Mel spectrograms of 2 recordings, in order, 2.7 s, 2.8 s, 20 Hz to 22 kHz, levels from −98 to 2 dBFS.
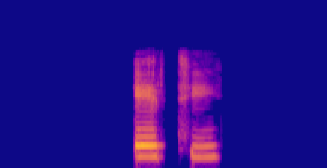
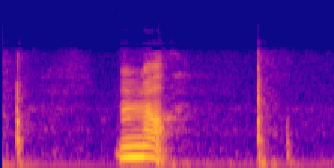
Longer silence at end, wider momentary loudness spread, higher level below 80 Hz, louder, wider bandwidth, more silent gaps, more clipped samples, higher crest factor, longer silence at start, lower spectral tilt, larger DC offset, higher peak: first, 0.9 s vs 0.55 s; about the same, 15 LU vs 17 LU; second, -86 dBFS vs -56 dBFS; second, -26 LUFS vs -16 LUFS; about the same, 7.2 kHz vs 7 kHz; first, 1.40-1.49 s vs none; neither; about the same, 20 dB vs 18 dB; first, 1.15 s vs 0.15 s; second, -3.5 dB/octave vs -7 dB/octave; neither; second, -10 dBFS vs 0 dBFS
